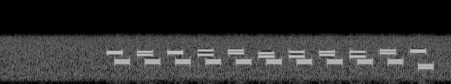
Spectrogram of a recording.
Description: Multi-frequency trunk signalling (R2, with the far end's replies), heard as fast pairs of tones, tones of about 150 ms, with phone line noise. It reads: 65689245490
